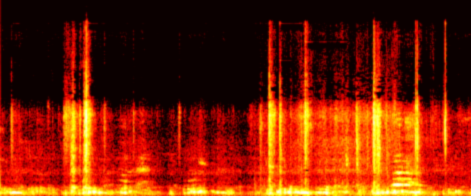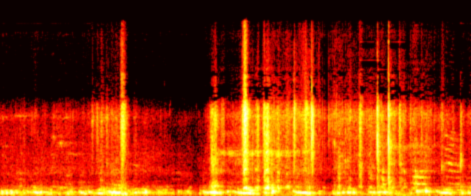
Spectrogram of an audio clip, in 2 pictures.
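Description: Domestic pigeons cooing continually, several voices overlapping, with scattered sharp clicks and rustles.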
